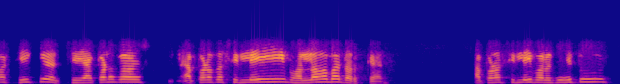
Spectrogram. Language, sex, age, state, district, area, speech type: Odia, female, 45-60, Odisha, Cuttack, urban, conversation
